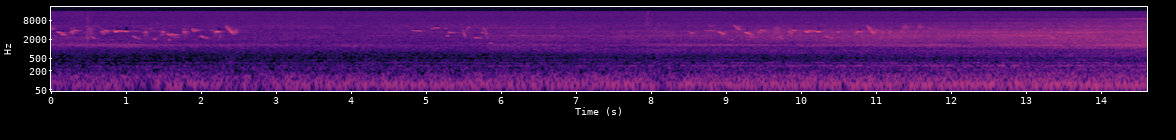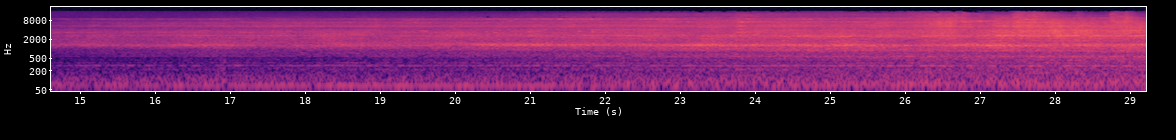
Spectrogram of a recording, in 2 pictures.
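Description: Diesel locomotives at the head of a freight train approaching. Their engine drone and rail noise grow steadily louder.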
